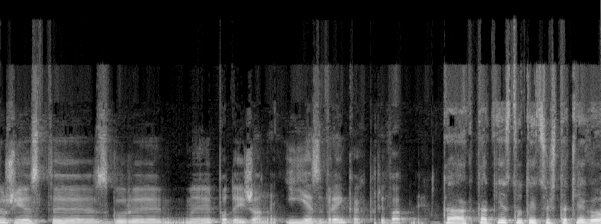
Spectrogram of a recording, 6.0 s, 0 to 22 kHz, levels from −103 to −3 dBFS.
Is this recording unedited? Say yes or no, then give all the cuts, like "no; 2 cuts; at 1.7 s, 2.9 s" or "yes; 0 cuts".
yes; 0 cuts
